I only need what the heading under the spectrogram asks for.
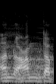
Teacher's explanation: انعمت میں نون کے اوپر بھی قلقلہ کر بیٹھتے ہیں، یعنی جھٹکا دیتے ہیں، انعمت پڑھ دیتے ہیں، اور انعمت میں واضح کر کے وہ اظہار نہیں کرتے ہیں، ٹھیک ہے نا۔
